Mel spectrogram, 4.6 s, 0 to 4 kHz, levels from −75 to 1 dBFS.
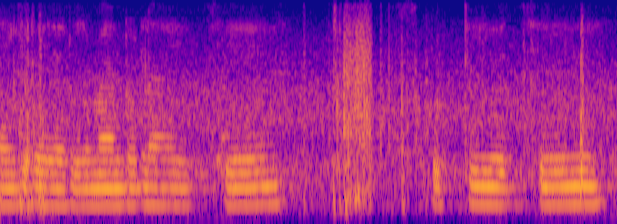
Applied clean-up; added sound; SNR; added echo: none; none; none; none.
